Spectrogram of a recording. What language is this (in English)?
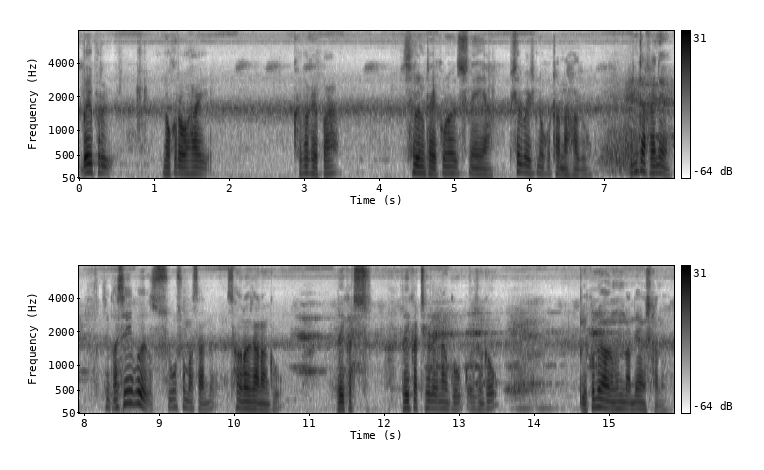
Bodo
